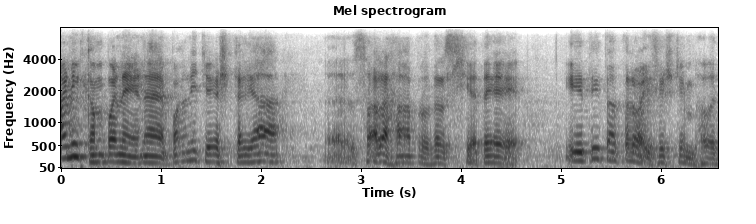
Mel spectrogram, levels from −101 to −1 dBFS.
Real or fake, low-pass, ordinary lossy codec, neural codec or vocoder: fake; 7.2 kHz; Opus, 32 kbps; vocoder, 44.1 kHz, 128 mel bands, Pupu-Vocoder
